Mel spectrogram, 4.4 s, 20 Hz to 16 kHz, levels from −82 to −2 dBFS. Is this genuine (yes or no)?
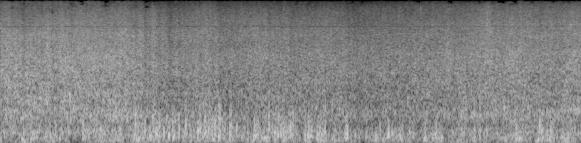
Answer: no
